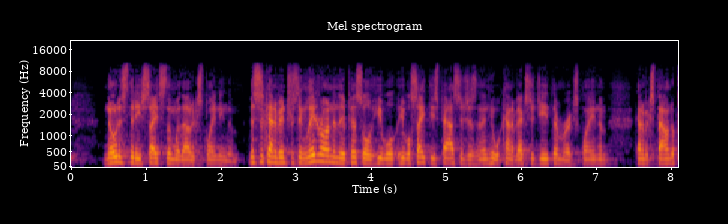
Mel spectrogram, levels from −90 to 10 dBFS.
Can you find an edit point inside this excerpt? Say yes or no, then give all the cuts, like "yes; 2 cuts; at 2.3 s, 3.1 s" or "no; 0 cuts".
yes; 1 cut; at 2.3 s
